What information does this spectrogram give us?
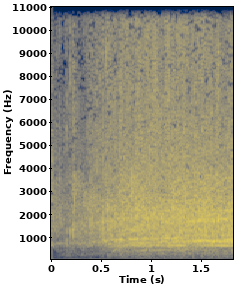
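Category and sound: crowd, crowd cheering and applauding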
